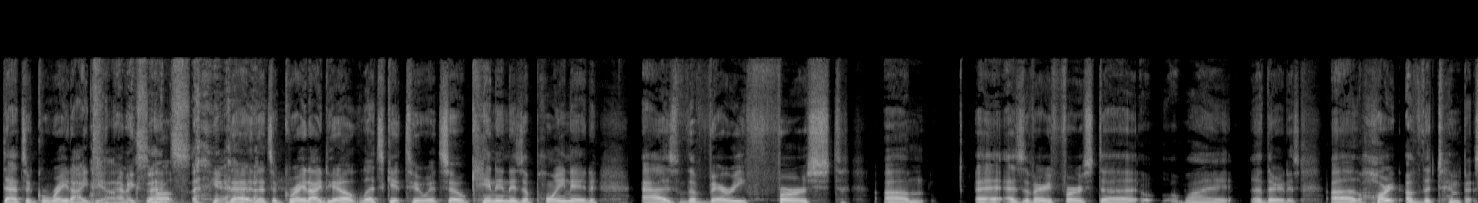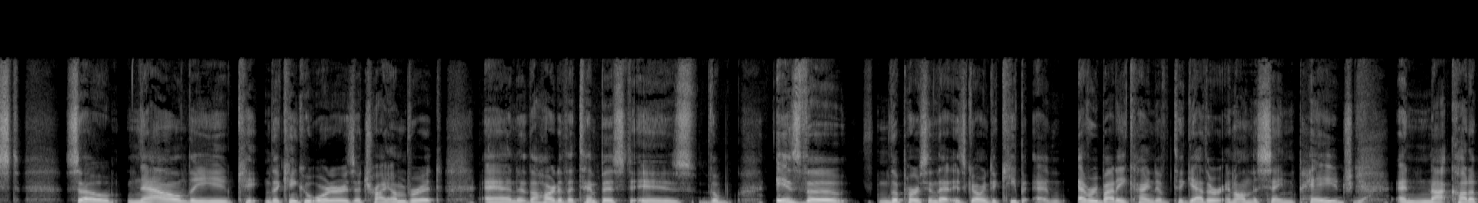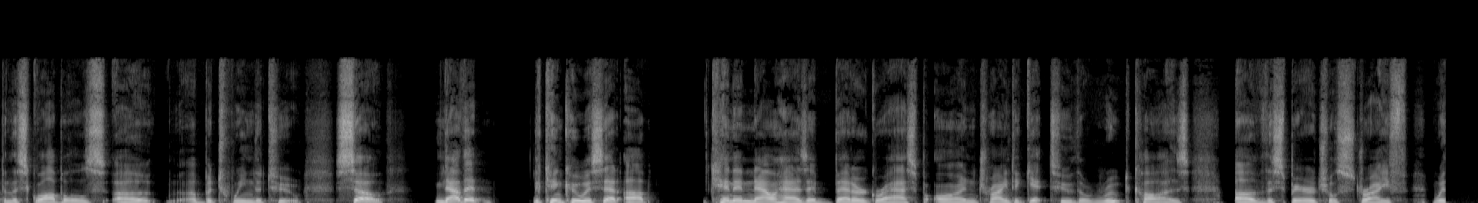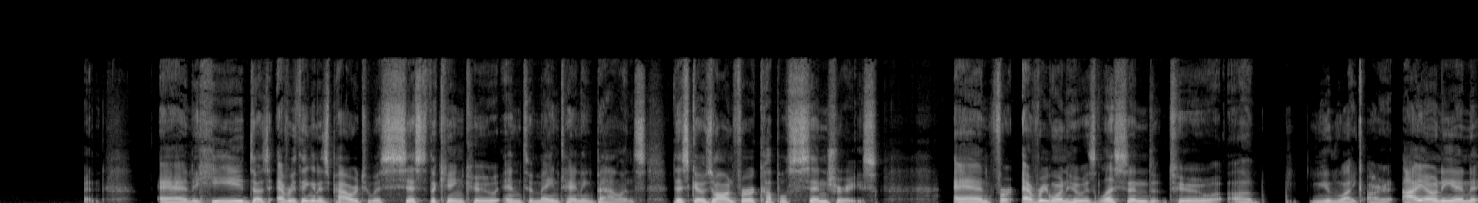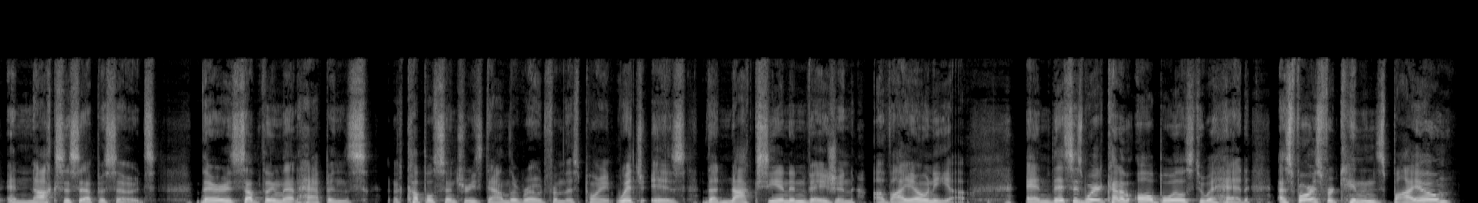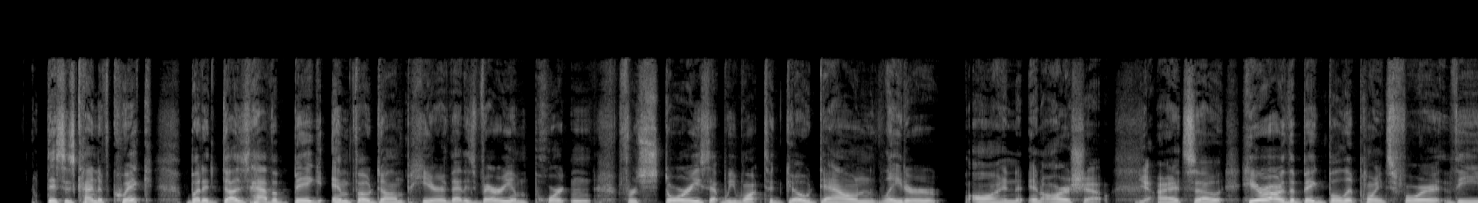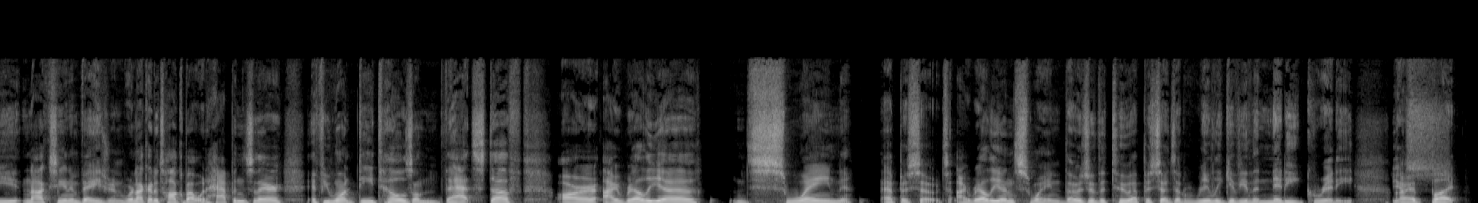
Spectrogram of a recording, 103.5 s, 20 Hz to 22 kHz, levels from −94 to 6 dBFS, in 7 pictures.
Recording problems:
audio cutting out; at 44 s for 1 s

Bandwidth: 15.5 kHz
